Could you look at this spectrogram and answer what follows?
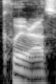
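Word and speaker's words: cuirass: heavy uh quas yes it sounds like quer ass I know I actually Googled it before this and it's apparently pronounced quir ass or something like that quass so we're going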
